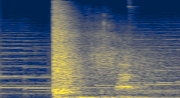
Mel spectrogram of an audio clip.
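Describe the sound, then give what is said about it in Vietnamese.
A single sharp gunshot is fired into the air by police or border guards at a standoff. The loud, abrupt crack starts after a quiet tonal passage, then decays into a rumbling tail with a smaller bump afterward. “Là cảnh sát và bộ đội biên phòng, có cả tiếng súng bắn chỉ thiên và tiếng của chó nghiệp vụ.”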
